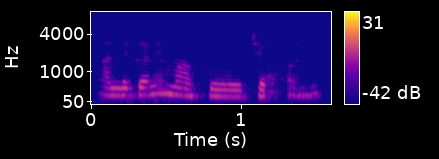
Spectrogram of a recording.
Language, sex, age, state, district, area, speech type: Telugu, female, 45-60, Andhra Pradesh, Bapatla, urban, conversation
